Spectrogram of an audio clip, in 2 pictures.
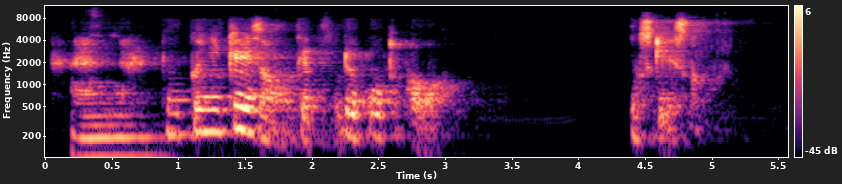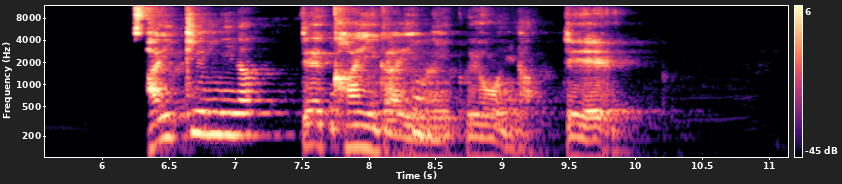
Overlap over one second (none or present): none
